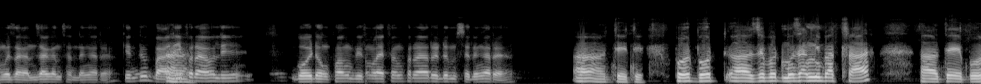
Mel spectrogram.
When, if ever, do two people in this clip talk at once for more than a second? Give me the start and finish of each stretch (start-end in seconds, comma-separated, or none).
none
